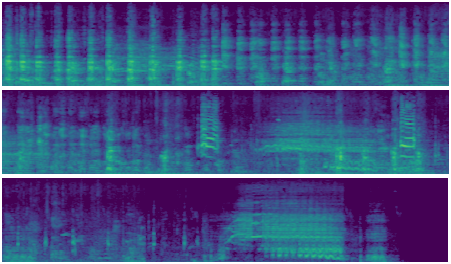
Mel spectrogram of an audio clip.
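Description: An animal calling: a fast run of short, pulsing calls for about eight seconds, then a few longer calls, the last one lasting about two seconds near the end.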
